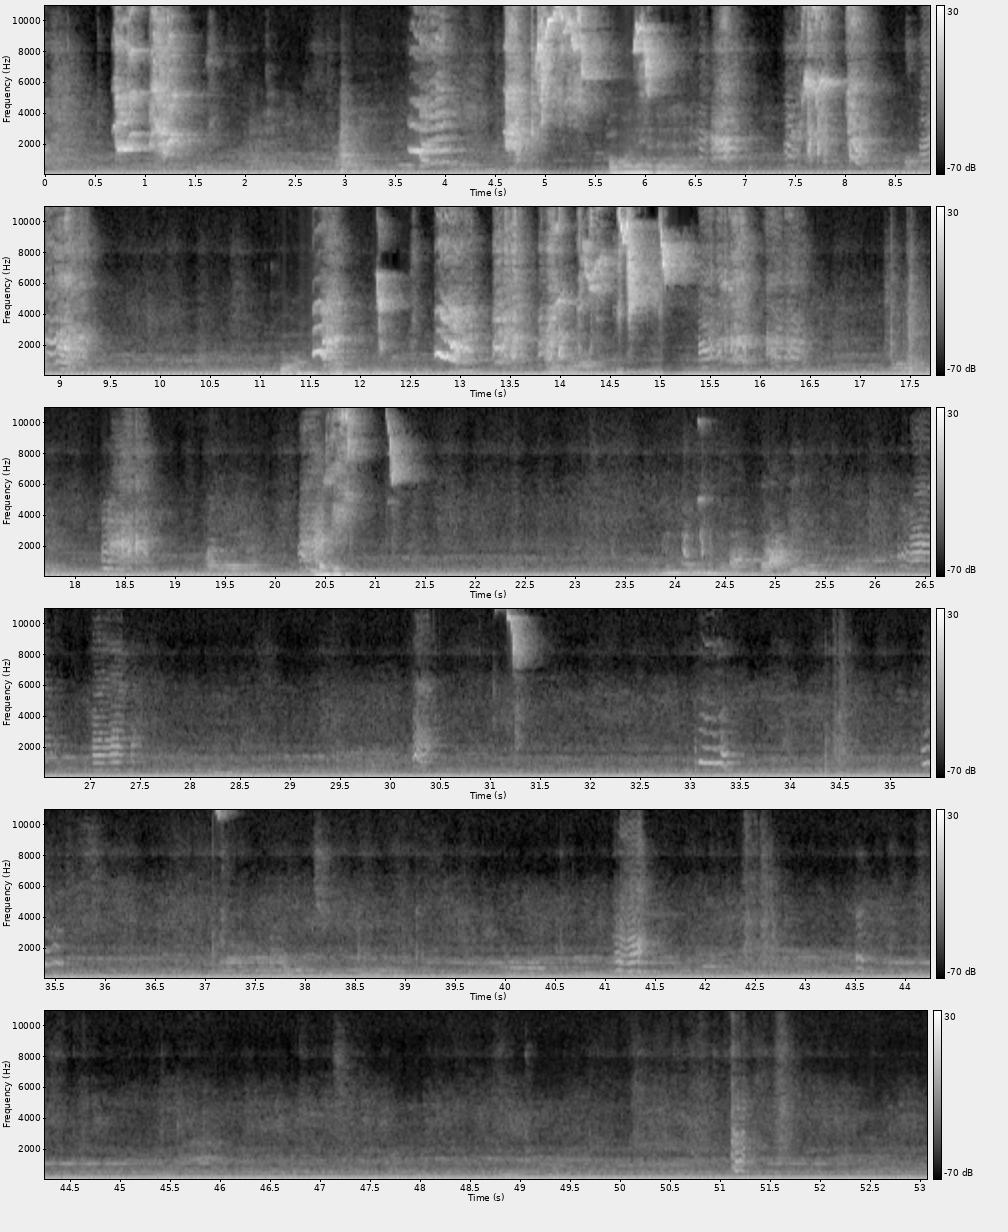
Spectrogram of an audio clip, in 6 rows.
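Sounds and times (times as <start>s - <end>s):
baby monkey squealing: 0.0s - 1.8s, 3.6s - 9.5s, 11.5s - 16.6s, 18.3s - 18.9s, 20.2s - 21.5s, 24.0s - 24.5s, 26.2s - 27.6s, 30.2s - 31.5s, 33.0s - 33.6s, 35.3s - 35.8s, 41.0s - 41.7s, 51.1s - 51.4s
steady low hum: 0.0s - 53.0s.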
